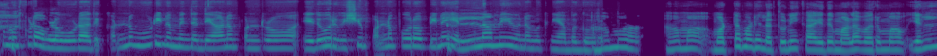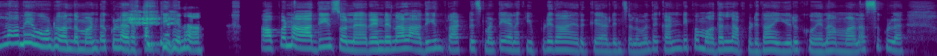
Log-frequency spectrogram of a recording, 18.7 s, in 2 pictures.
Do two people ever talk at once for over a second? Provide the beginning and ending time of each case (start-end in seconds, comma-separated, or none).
none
